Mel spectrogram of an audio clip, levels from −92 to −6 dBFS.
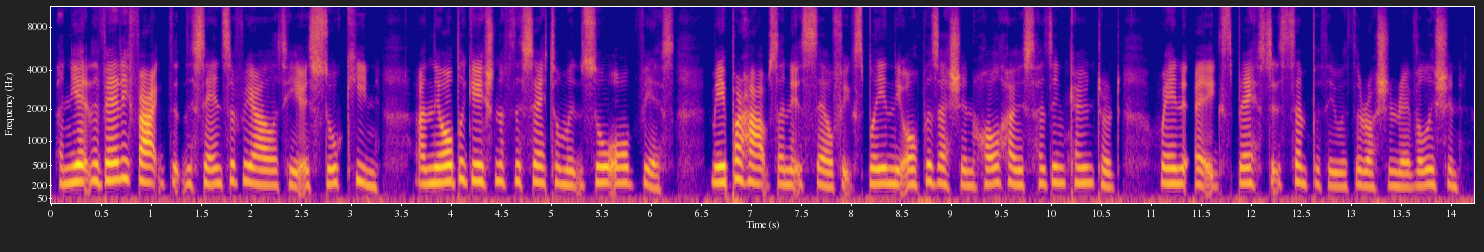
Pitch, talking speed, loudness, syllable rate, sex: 225 Hz, 175 wpm, -22 LUFS, 5.4 syllables/s, female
